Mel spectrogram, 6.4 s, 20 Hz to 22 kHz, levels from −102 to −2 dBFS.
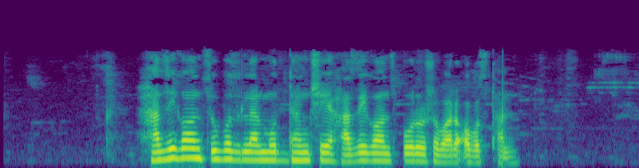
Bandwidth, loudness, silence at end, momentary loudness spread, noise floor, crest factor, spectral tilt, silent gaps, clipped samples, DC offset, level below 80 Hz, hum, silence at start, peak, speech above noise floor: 7.4 kHz; -16 LUFS; 1.25 s; 11 LU; -69 dBFS; 16 dB; -8 dB/octave; none; under 0.1%; under 0.1%; -58 dBFS; none; 1.4 s; -2 dBFS; 54 dB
